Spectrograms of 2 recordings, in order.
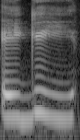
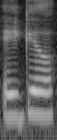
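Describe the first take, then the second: First: The word ends in a plain 'ee' vowel. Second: The word ends in an 'eel' sound with L. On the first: "can also be pronounced as E at the end" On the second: "the ill definitely is the first pronunciation"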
